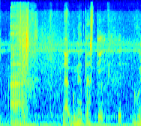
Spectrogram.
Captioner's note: in Bahasa Melayu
